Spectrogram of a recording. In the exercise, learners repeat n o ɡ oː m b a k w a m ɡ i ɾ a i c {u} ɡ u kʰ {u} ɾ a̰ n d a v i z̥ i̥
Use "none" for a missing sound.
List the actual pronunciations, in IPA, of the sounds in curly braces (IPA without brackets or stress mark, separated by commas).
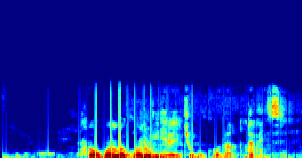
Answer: o, o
